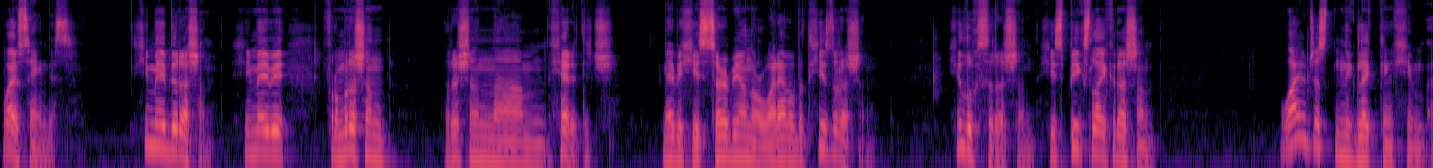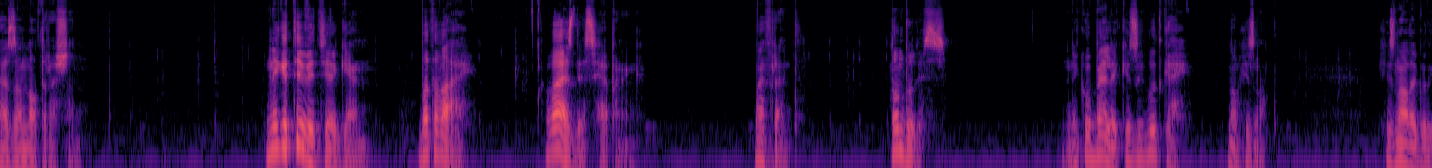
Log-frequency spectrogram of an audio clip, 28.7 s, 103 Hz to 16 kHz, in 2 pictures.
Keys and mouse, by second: 3.2 ctrl+z.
